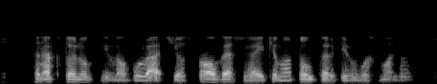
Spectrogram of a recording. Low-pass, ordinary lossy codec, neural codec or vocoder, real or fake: 3.6 kHz; Opus, 64 kbps; codec, 24 kHz, 0.9 kbps, WavTokenizer, medium music audio release; fake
